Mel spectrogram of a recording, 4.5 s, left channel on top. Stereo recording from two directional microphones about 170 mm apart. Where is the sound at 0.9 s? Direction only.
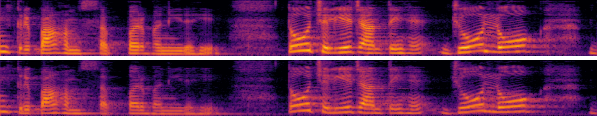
45° left (ahead or behind).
